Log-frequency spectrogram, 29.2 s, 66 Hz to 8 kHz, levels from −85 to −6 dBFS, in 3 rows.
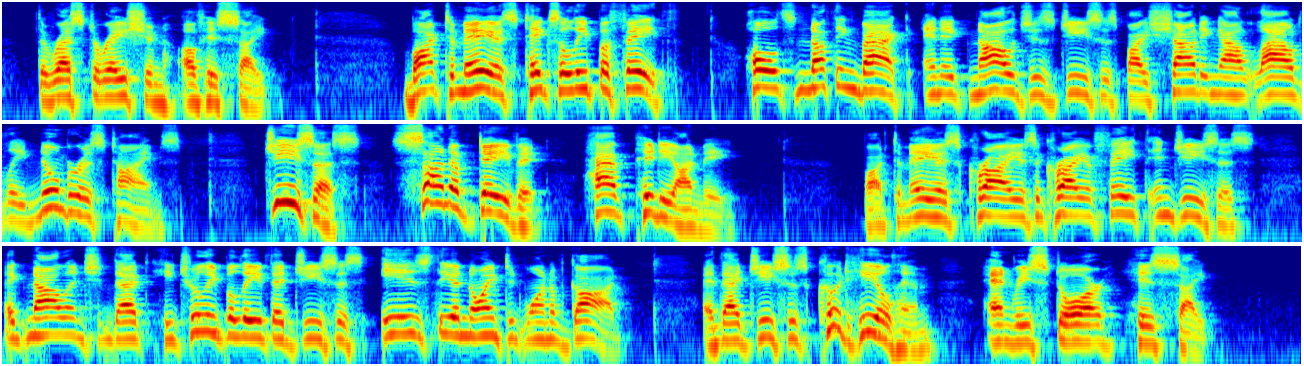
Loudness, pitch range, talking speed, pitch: -17 LUFS, 165-220 Hz, 130 wpm, 190 Hz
